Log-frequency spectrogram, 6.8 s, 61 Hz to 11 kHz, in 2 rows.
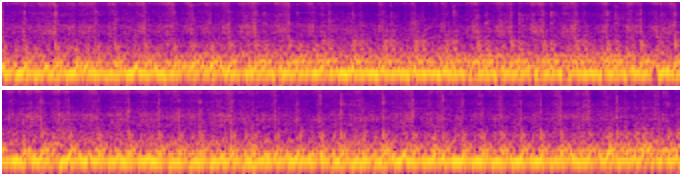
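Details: Karisma built to 160 cc with a racing camshaft, PWK 33 carburetor, 29/24 valves, GL CDI and open pipe: the single idles with a deep, uneven, stuttering beat rather than a smooth patter. The lope comes from the camshaft.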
